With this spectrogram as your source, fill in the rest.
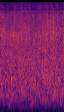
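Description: Shallow creek water flows in a steady, broad rushing hiss, continuous and close with no other sounds.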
